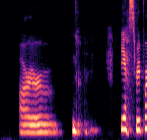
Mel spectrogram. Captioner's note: chuckles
